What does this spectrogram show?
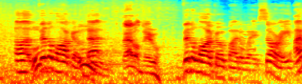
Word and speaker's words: vitiligo: spelled Vitiligo yeah it's spelled that but it's pronounced vitilago I was a medical student fair enough um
